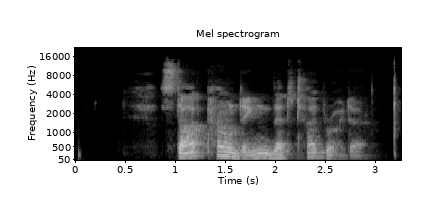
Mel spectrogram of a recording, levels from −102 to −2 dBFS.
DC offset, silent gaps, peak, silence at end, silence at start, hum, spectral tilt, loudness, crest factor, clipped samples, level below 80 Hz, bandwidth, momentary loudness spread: under 0.1%; none; -16 dBFS; 0.05 s; 0.7 s; none; -5 dB/octave; -36 LUFS; 20 dB; under 0.1%; -78 dBFS; 14 kHz; 17 LU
